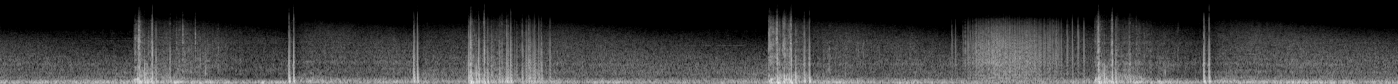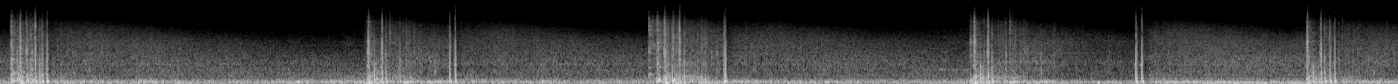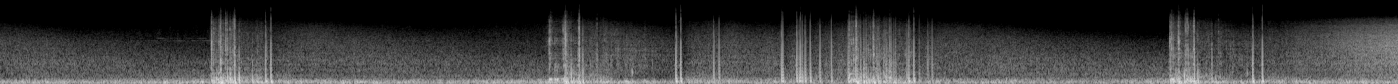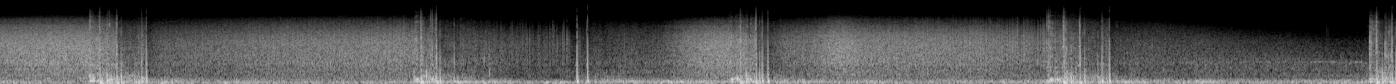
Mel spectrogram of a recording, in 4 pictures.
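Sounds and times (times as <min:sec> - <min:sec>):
crackling hiss of firework stars: 0:00.0 - 0:55.9
firework shells booming: 0:01.3 - 0:06.4, 0:07.6 - 0:15.9, 0:17.6 - 0:19.8, 0:20.4 - 0:22.7, 0:23.6 - 0:29.1, 0:29.7 - 0:38.5, 0:39.6 - 0:54.2, 0:55.6 - 0:55.9.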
